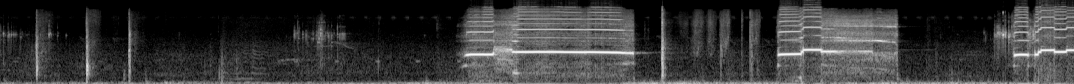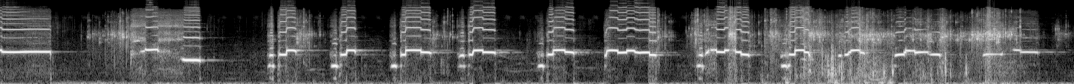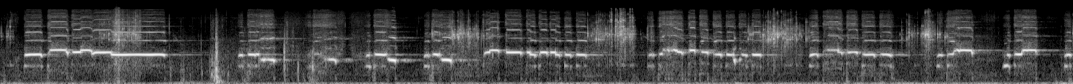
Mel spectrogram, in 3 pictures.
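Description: Flute played in high, piping notes: two long held notes, then a quick run of short notes with small bends, several a second.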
